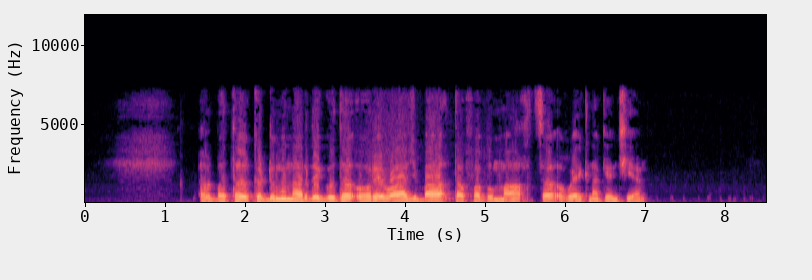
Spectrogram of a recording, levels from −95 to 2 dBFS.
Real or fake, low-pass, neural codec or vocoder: real; 7.2 kHz; none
